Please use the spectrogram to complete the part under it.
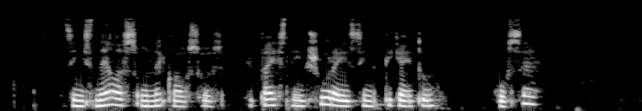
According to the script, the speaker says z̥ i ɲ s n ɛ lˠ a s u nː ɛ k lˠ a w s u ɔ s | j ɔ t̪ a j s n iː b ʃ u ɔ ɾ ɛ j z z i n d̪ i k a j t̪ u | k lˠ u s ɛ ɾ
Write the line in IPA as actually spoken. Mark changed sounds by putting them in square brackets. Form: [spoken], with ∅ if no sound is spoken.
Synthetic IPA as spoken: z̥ i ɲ s n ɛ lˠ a s u nː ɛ k lˠ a w s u ɔ s | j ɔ t̪ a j s n iː b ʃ u ɔ ɾ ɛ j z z i n [t̪] i k a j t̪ u | k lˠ u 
